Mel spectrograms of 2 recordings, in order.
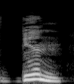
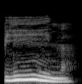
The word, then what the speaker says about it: been: seen that b-e-e-n in american english in the united states that is is bin however in canada and in the uk and some other english-speaking countries of the world they say bean bean to rhyme with seeing but in american english it's been the second point is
